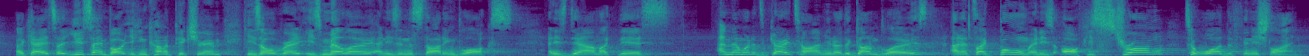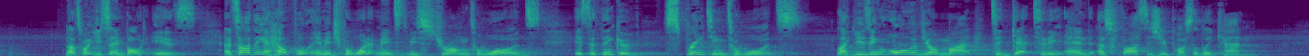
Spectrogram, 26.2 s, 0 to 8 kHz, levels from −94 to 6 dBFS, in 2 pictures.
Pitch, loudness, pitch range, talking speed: 205 Hz, -23 LUFS, 185-220 Hz, 215 wpm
